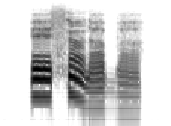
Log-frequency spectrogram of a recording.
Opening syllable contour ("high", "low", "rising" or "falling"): high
